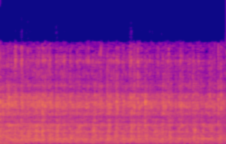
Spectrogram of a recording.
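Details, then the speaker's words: Mower deck spindle spun by hand with no engine running: steady dry, gritty rasp with a hiss. The spindle bearings are bad. "well in this case you can tell these birds aren't any good well just by listening to it"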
